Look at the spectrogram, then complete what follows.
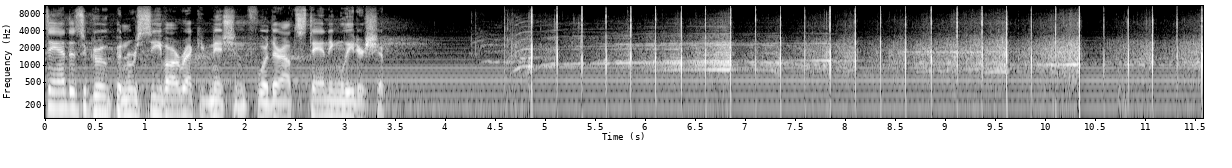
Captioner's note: applause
